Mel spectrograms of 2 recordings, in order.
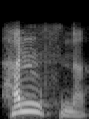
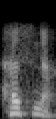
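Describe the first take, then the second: First: The n is fully pronounced with the tongue tip. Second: The n is nasalized without the tongue touching. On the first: The speaker calls it wrong. "इख्फा नहीं करेंगे, तो आप बोलेंगे" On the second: The speaker calls it right. "यहां पर ये इख्फा है।"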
